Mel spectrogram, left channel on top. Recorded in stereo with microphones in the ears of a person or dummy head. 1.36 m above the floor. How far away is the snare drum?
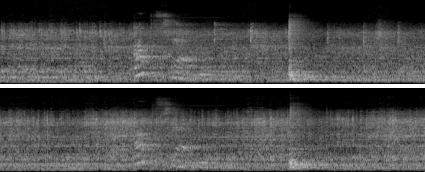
About 3.5 m.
